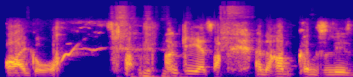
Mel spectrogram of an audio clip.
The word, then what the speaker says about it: Igor: be igor in it he's like no it's pronounced igor and the hump constantly is moving from which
